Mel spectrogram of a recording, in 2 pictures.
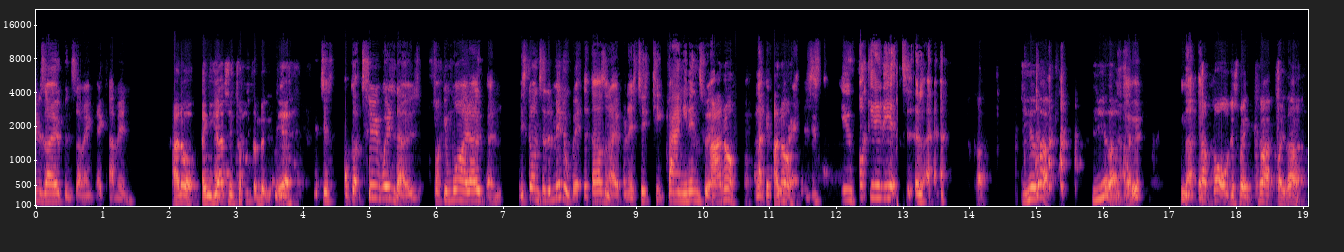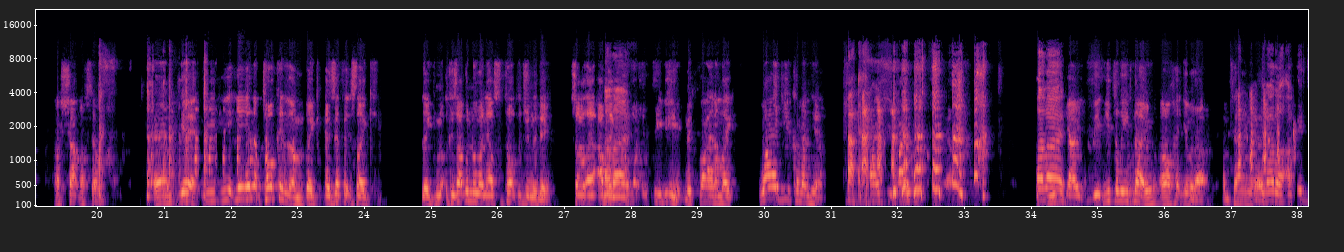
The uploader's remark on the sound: on their zoom pod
